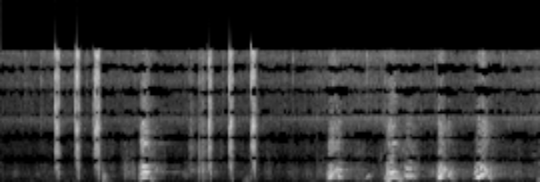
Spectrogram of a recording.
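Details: Male American Bully at a kennel giving scattered barks: a few short, sharp ones, then a closer cluster of four louder, rougher barks near the end.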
